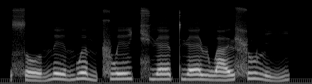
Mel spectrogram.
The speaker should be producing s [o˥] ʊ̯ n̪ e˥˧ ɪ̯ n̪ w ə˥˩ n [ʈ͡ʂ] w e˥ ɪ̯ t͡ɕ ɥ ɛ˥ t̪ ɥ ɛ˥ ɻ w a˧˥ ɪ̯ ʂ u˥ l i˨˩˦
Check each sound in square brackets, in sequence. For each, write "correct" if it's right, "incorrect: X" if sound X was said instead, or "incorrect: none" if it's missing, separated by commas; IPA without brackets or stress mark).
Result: incorrect: o˨˩, correct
